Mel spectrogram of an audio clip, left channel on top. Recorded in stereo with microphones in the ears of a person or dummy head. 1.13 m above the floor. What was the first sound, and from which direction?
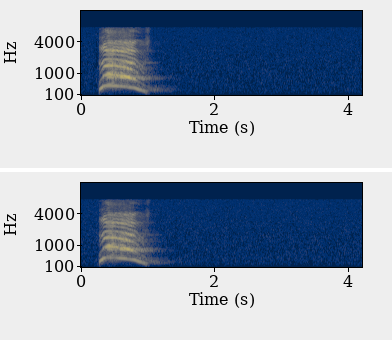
A shout, 15° left (ahead or behind).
